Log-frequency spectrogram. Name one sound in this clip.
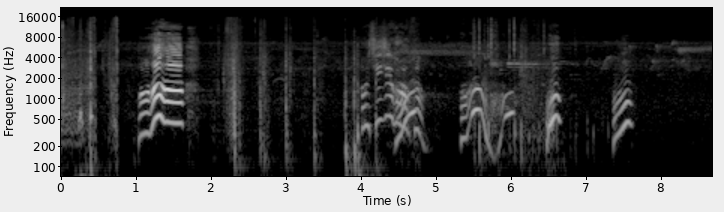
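A cartoon monkey chatters and squeals excitedly.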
